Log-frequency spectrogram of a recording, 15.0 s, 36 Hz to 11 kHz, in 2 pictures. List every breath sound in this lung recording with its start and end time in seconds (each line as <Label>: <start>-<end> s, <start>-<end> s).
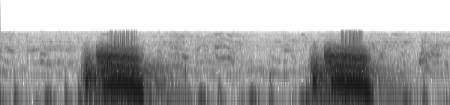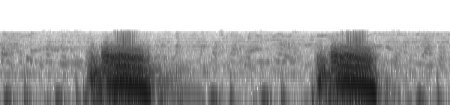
Inhalation: 1.24-2.38 s, 5.10-6.21 s, 8.91-10.05 s, 12.74-13.91 s
Exhalation: 2.34-3.56 s, 6.19-7.21 s, 10.01-11.26 s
